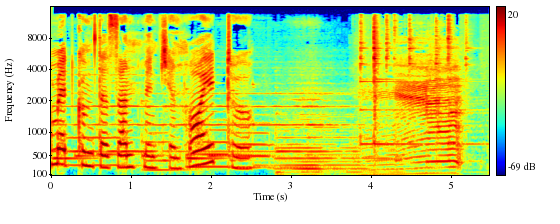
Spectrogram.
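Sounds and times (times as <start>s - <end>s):
speech: 0.2s - 2.6s
cow mooing: 4.1s - 5.3s.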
